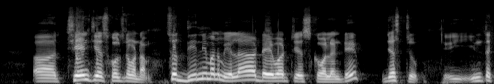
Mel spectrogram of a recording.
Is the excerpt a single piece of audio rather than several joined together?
no; 1 cut; at 1.5 s

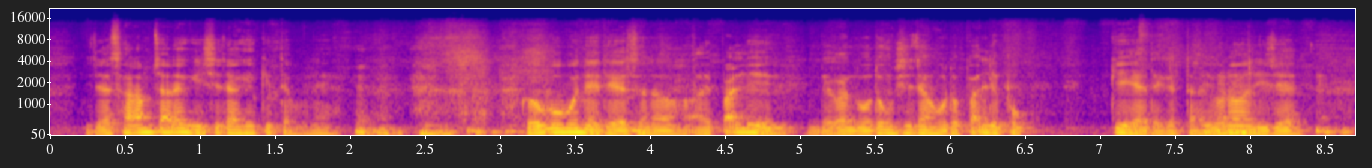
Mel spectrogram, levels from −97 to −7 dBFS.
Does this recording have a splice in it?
no; 0 cuts

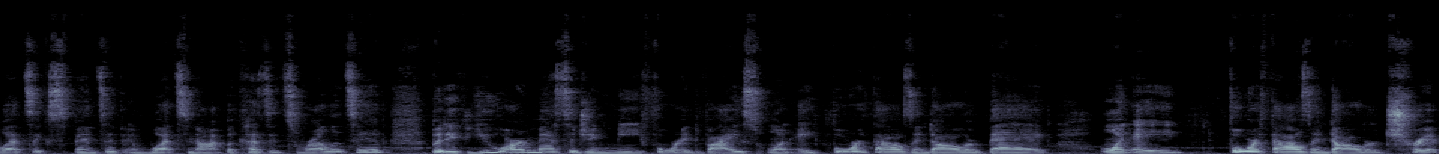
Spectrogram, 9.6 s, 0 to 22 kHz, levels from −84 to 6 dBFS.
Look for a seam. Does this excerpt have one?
no; 0 cuts

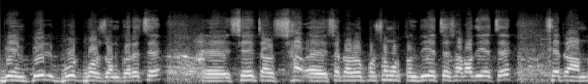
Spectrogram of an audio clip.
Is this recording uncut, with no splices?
yes; 0 cuts

